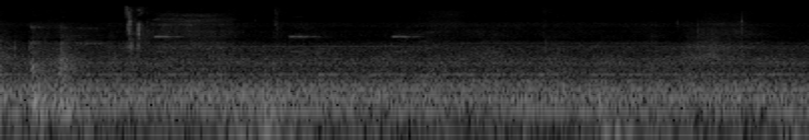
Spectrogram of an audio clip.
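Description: A vacuum cleaner runs on the floor upstairs, heard from below as a steady, muffled low rumble and hum carried through the ceiling, continuous and fairly quiet with no talking.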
